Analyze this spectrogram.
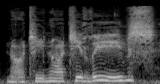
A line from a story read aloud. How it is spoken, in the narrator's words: she added in the little girl voice she used from time to time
